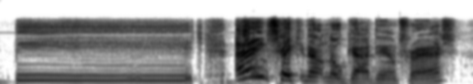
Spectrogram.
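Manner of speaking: drawn-out first word, then cocky defiance; put-on swaggering defiance; bragging kid impression. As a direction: play a kid boasting of backtalk. Voices kid bragging to his brother.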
